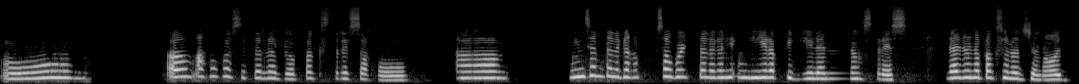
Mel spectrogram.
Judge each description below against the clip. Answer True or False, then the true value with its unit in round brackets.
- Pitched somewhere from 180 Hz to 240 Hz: False (300 Hz)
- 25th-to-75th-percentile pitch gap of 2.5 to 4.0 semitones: True (3.7 semitones)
